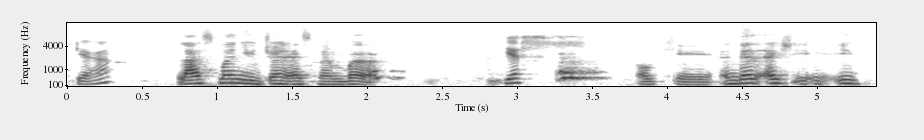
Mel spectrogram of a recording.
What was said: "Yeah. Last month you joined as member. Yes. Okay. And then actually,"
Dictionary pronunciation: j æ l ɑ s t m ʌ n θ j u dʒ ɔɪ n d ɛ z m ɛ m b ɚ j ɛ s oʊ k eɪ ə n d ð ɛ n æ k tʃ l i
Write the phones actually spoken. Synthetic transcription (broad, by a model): j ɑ l ɑ s t m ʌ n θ j u dʒ ɔɪ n ɛ s m ɛ m b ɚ j ɛ s oʊ k eɪ ə n d ɛ n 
